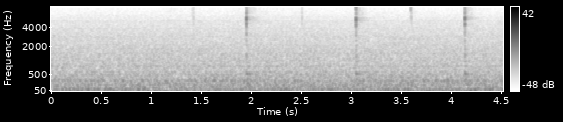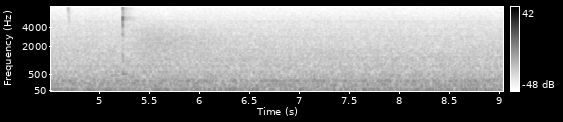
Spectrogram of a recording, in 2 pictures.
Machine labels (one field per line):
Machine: valve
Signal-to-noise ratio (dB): -6 dB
